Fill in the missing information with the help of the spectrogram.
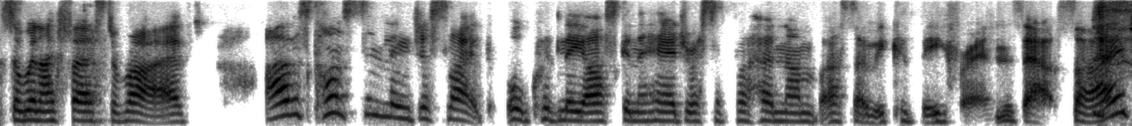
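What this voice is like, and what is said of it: East London Essex English accent. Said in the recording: “as you can hear from my accent, I'm from East London, Essex”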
